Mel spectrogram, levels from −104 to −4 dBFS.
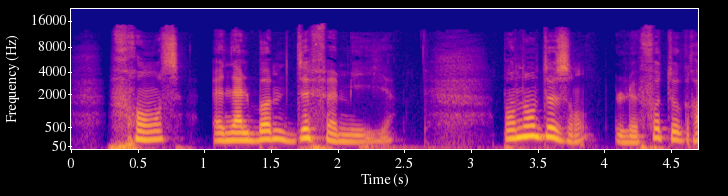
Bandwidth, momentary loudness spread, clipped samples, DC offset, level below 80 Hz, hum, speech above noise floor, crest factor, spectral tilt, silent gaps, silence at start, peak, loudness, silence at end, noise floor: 14.5 kHz; 14 LU; under 0.1%; under 0.1%; -46 dBFS; none; 26 dB; 18 dB; -6 dB/octave; none; 0.3 s; -8 dBFS; -26 LUFS; 0 s; -51 dBFS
